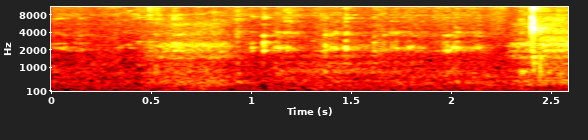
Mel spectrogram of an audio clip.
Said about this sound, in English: So I'm just going to take it and just stir this up a little bit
